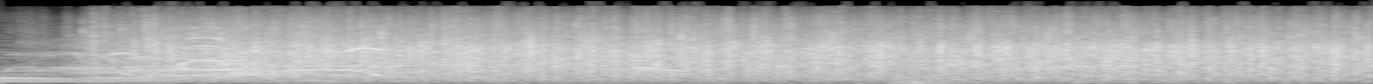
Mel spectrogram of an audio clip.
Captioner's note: audience applauds; audience member whistles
